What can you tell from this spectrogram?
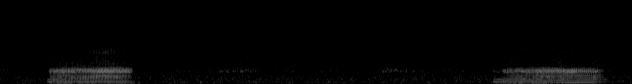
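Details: Sleeping Shih Tzu snoring: two loud, rattling inhaled snores about four seconds apart, with quiet breathing between.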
